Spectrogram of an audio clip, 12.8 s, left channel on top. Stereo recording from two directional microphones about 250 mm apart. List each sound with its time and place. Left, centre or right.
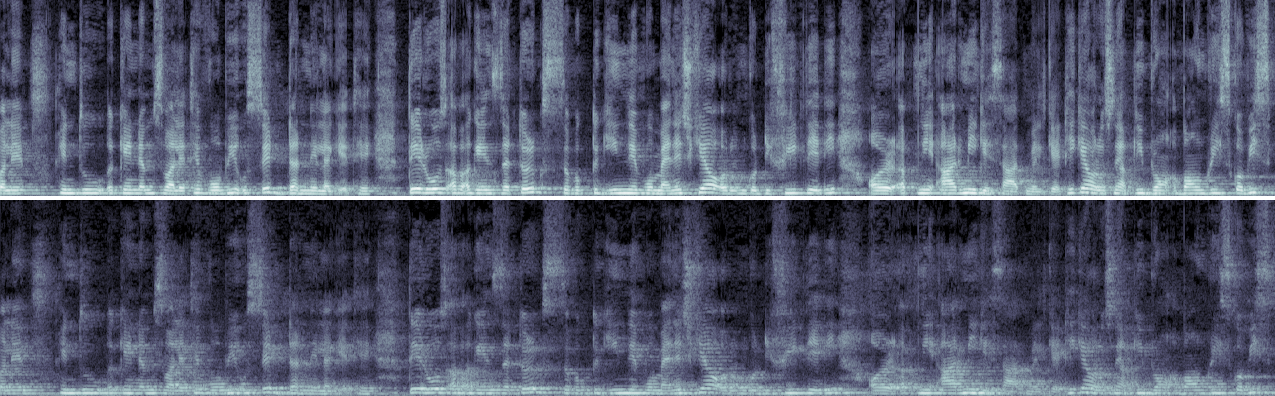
0.6 s a woman's voice: left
